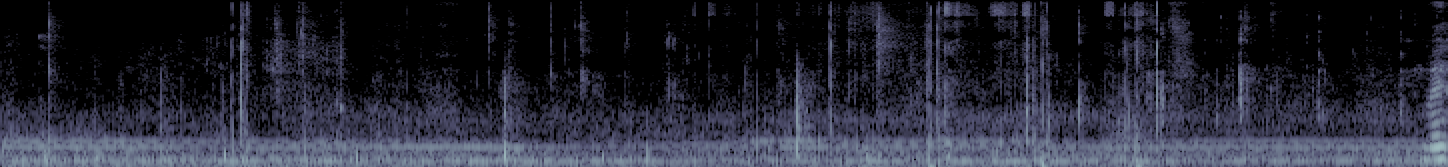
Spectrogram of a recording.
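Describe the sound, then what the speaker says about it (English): Homemade deer jerky is chewed close to the mic with soft, irregular crunching and squishy bites over a faint steady background hum. "give this jerky a try for us"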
